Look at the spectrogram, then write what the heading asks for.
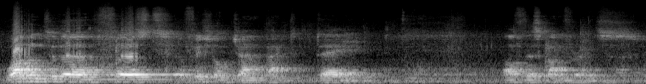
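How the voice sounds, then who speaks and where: A man opening a conference as host, giving brisk, informal welcoming remarks. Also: on the low side, fairly even intonation, background noise. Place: large conference hall. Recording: echoey hall from far off.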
